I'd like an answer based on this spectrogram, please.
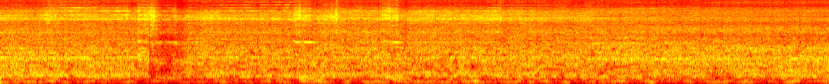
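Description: Meat band saw running steadily with a high-pitched hiss, its blade cutting beef silverside into cubes, the sound shifting briefly a few times as pieces are pushed through.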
